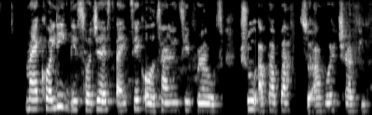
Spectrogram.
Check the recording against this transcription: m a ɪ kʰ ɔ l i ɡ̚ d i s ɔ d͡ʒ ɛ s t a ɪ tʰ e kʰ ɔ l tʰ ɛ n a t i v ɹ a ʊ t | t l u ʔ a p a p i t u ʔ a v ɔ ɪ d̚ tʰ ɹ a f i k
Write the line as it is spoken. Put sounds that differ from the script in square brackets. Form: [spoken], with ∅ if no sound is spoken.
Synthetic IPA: m a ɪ kʰ ɔ l i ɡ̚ d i s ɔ d͡ʒ ɛ s t a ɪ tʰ e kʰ ɔ l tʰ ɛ n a t i v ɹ a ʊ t | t [ɹ] u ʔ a p a p [a] t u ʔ a v ɔ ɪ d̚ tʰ ɹ a f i k

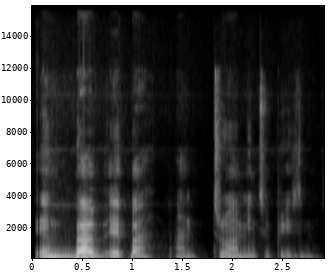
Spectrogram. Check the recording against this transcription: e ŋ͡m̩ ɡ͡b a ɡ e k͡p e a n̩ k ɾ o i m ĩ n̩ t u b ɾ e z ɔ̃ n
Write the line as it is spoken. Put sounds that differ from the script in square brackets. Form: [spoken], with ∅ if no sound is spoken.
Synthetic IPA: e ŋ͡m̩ ɡ͡b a [b] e k͡p [a] a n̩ [t] ɾ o [a] m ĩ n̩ t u [p] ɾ [i] z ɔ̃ n

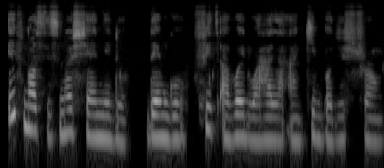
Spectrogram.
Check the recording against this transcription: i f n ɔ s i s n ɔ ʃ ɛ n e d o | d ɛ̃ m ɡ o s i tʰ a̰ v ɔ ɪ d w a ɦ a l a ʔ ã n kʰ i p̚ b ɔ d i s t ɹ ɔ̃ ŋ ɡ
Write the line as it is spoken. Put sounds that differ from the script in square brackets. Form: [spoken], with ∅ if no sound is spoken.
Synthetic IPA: i f n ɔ s i s n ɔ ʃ ɛ n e d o | d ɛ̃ m ɡ o [f] i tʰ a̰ v ɔ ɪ d w a ɦ a l a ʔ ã n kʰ i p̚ b ɔ d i s t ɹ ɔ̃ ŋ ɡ

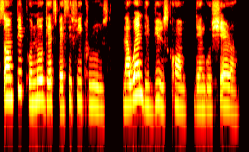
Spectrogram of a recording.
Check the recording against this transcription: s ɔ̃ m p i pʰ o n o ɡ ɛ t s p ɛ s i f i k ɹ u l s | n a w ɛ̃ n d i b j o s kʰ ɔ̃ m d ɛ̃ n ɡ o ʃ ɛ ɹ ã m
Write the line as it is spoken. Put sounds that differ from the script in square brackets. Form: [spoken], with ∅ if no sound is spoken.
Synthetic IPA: s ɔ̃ m p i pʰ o n o ɡ ɛ t s p ɛ s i f i k ɹ u l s | n a w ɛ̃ n d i b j [u] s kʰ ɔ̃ m d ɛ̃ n ɡ o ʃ ɛ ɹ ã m

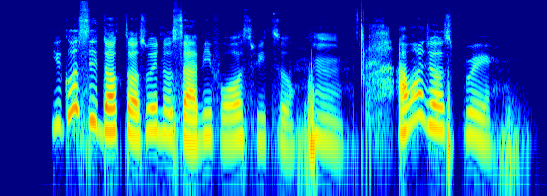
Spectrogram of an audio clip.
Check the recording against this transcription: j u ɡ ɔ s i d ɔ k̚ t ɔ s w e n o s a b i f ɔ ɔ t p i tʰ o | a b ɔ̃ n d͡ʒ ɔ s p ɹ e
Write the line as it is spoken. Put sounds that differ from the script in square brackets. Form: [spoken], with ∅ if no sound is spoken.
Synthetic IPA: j u ɡ [o] s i d ɔ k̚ t ɔ s w e n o s a b i f ɔ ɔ [s] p i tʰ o | a [w] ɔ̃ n d͡ʒ ɔ s p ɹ e

